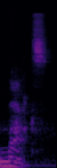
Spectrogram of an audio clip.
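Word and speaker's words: NAAQS: was the development of national ambient air quality standards pronounced max as an abbreviation these are a set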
